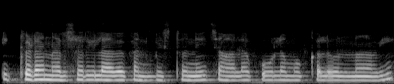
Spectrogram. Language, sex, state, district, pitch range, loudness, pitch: Telugu, female, Telangana, Mahabubabad, 195-210 Hz, -18 LUFS, 200 Hz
